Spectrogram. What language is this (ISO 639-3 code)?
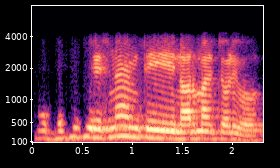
ori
